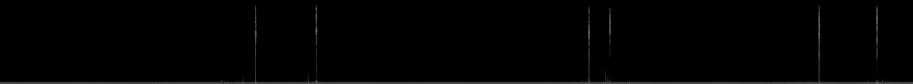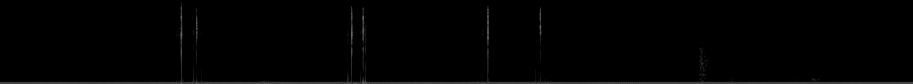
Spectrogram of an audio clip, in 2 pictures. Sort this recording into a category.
Sound effects > Other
